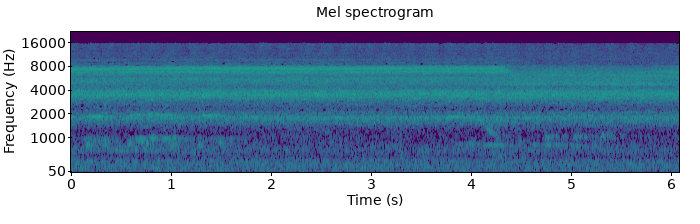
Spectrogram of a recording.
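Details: A summer drone of cicadas holds a shrill, even buzz with stacked tones. The highest layer stops abruptly partway through, leaving a softer hiss. A few faint chirps sit low beneath.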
